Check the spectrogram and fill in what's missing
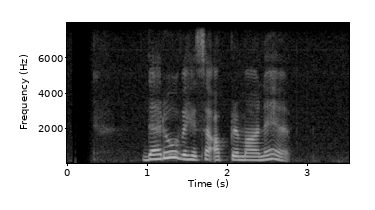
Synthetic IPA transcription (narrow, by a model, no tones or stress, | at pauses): d̪æɾuːʋeɦesəʔaprəmaːnəjə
